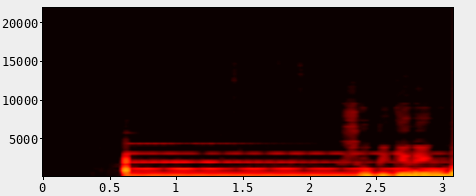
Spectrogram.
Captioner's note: a single chime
